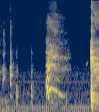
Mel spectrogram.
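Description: A single short human cough comes through close and fairly loud, with a vocal sound before it and a sharp burst near the end.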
